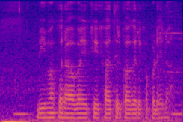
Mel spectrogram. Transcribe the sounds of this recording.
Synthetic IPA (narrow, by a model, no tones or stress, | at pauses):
biːmakɐɾaːʋajkekʰaːt̪iɾkaːɡɐɾekɐpɐɽeːlaː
